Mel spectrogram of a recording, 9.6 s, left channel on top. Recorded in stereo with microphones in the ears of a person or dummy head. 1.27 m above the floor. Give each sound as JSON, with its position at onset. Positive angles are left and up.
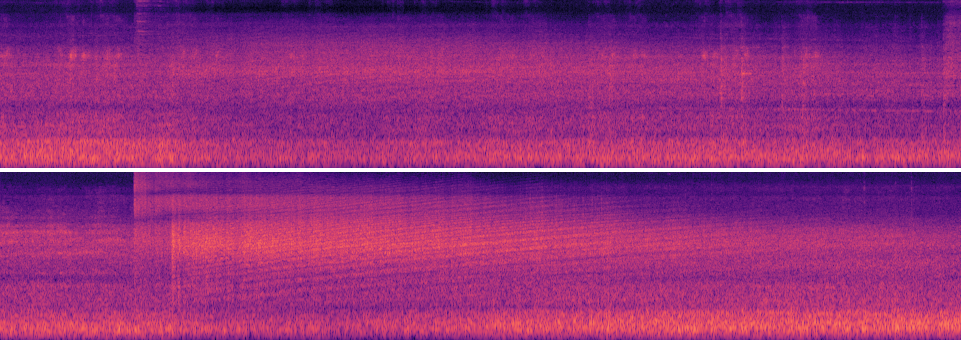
{"t": 1.3, "sound": "keys jangling", "side_deg": -35, "distance_m": 0.6}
